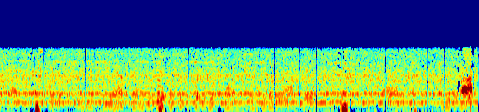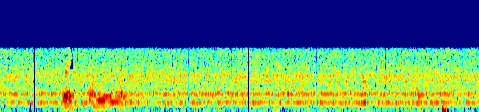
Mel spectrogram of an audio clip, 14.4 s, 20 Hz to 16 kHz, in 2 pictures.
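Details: Reproductive honey bee swarm moving into a swarm trap at Painted Peacock Manor, 04/07/21; steady humming drone underlies about half a dozen scattered clicks and knocks, with a brief louder burst midway.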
